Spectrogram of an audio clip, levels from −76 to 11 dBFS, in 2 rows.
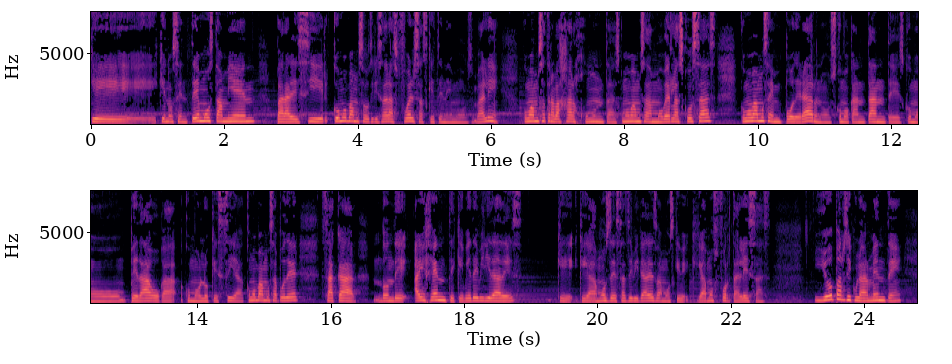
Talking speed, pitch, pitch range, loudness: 155 wpm, 205 Hz, 185-225 Hz, -19 LUFS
